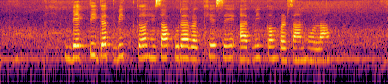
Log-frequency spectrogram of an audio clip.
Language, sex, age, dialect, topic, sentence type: Bhojpuri, female, 18-24, Western, banking, statement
